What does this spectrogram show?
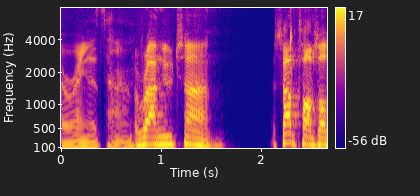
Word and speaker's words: orangutan: that family or whatever the fuck, orangutans actually pronounced orangutan. Orang-utan. Orangutan. Depends how you want to pronounce it. That's how it is pronounced. Attenborough pronounced it. He says tan, I think. He says orang-utan, doesn't he?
